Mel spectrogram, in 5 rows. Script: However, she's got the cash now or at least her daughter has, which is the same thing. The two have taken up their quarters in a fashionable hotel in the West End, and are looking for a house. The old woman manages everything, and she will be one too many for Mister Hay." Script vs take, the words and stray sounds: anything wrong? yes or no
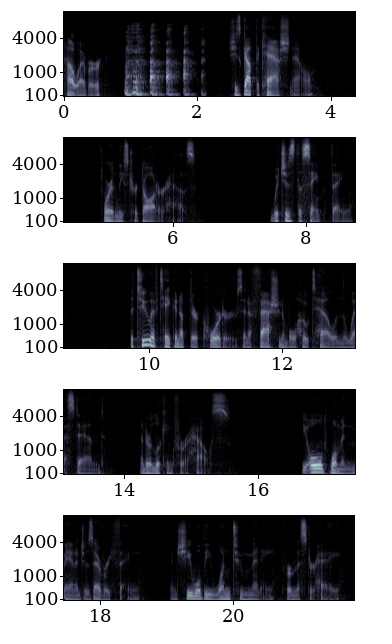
yes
